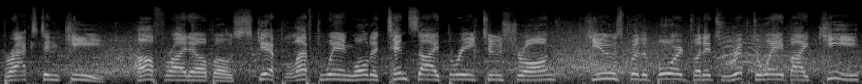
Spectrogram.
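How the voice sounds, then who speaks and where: A young American man doing sports broadcast commentary in clipped, energetic phrases, as an announcer and host. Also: high voice, background noise. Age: young adult.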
